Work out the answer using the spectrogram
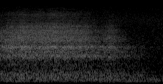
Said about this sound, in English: Now, as we again continue to just deep belly breathing, what we're going to do is we are going to, when we breathe in, we're going to know that we're breathing in. We're just going to really focus on breathing in.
